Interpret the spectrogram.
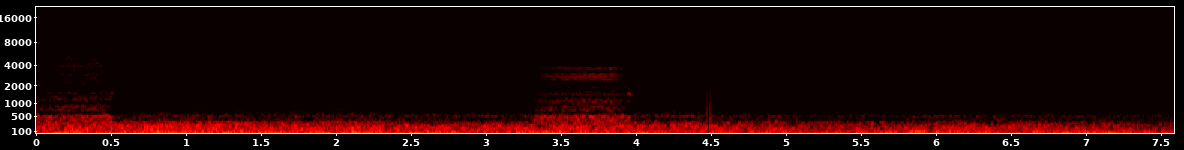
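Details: At 01:30 on 30 June 2016, three barn owl chicks in a nest box eat a mouse at the same time, giving two harsh, breathy snoring hisses about three seconds apart over a steady low rumble.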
